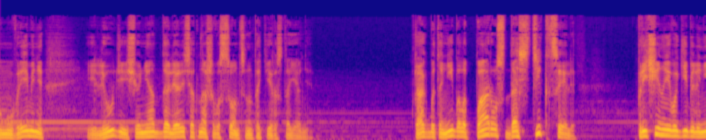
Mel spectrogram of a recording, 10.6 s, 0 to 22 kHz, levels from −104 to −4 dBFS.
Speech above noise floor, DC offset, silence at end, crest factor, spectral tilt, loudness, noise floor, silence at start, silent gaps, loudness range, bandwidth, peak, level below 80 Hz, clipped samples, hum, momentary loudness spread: 37 dB; under 0.1%; 0 s; 18 dB; -5 dB/octave; -21 LUFS; -58 dBFS; 0 s; none; 6 LU; 14 kHz; -2 dBFS; -46 dBFS; under 0.1%; none; 13 LU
